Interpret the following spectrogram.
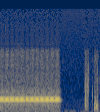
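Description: A telephone line's steady single-pitched tone, heard through the phone line with its thin, band-limited sound, cutting off suddenly about a second in, followed by a few short clicks as the line connects.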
